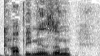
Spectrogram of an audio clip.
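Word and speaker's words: Kopimism: It means copy me. Copymism. It's copy me is what it means.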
